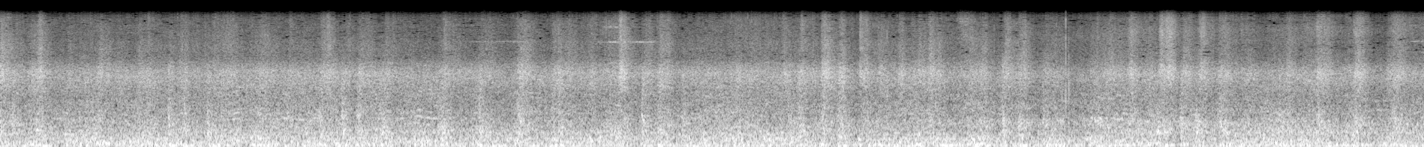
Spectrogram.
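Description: Passenger train running over the Pamban rail bridge, heard from inside the carriage: a steady rumble of the train under way, with irregular clacks from the wheels.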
